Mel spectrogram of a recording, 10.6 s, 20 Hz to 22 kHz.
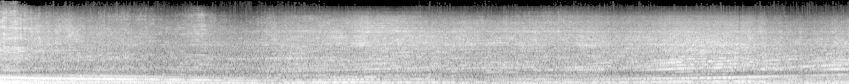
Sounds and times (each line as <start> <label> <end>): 0.0 moto grand prix qualifying two 10.6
